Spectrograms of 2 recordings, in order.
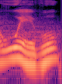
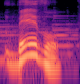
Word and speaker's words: huevo: u así por ejemplo huevo se sabía que se pronunciaba huevo y no bebo o como en la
